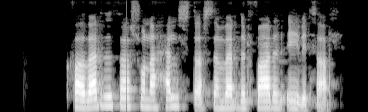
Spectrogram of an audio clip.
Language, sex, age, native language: Icelandic, female, 30-39, Icelandic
